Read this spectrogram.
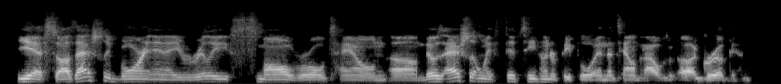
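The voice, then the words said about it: Southern US accent. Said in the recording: “you've got a Southern accent”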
